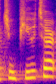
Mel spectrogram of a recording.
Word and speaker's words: computer: But for computer and computerize, for these O letters, we had Schwa sound.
